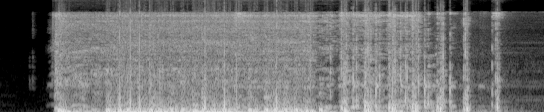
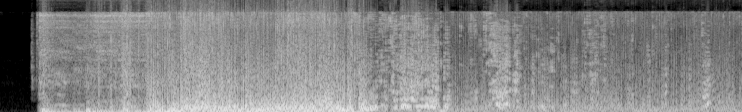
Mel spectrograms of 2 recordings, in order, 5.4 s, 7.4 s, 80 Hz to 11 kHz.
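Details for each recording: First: LS-swapped engine on MicroSquirt ECU, coolant about 49°F in garage; starter cranks steadily, engine coughs and stumbles then dies without running; starts only if primed to solid fuel pressure, owner suspects too little cranking fuel. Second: LS-swapped engine on a MicroSquirt ECU via TunerStudio: after the fuel table was raised, the engine catches at once, flares loudly, then settles into a steady, even idle. It now starts normally.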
